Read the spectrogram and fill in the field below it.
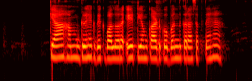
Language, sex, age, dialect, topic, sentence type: Hindi, female, 18-24, Awadhi Bundeli, banking, question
